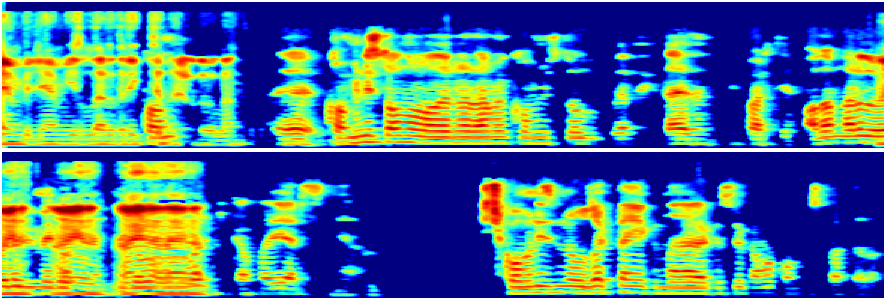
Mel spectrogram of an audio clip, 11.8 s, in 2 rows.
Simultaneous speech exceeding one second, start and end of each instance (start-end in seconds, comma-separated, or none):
5.8-7.4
